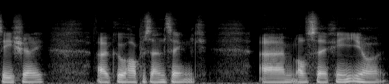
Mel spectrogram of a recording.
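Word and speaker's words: Isa Guha: had uh was it ishay guha i think it's pronounced eshay gohar presenting um obviously you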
